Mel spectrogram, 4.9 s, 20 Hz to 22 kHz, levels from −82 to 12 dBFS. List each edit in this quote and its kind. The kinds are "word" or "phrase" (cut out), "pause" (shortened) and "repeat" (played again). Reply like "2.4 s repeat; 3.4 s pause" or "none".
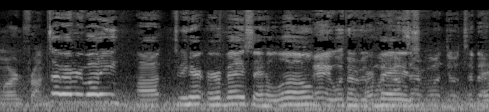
1.7 s word; 3.4 s word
